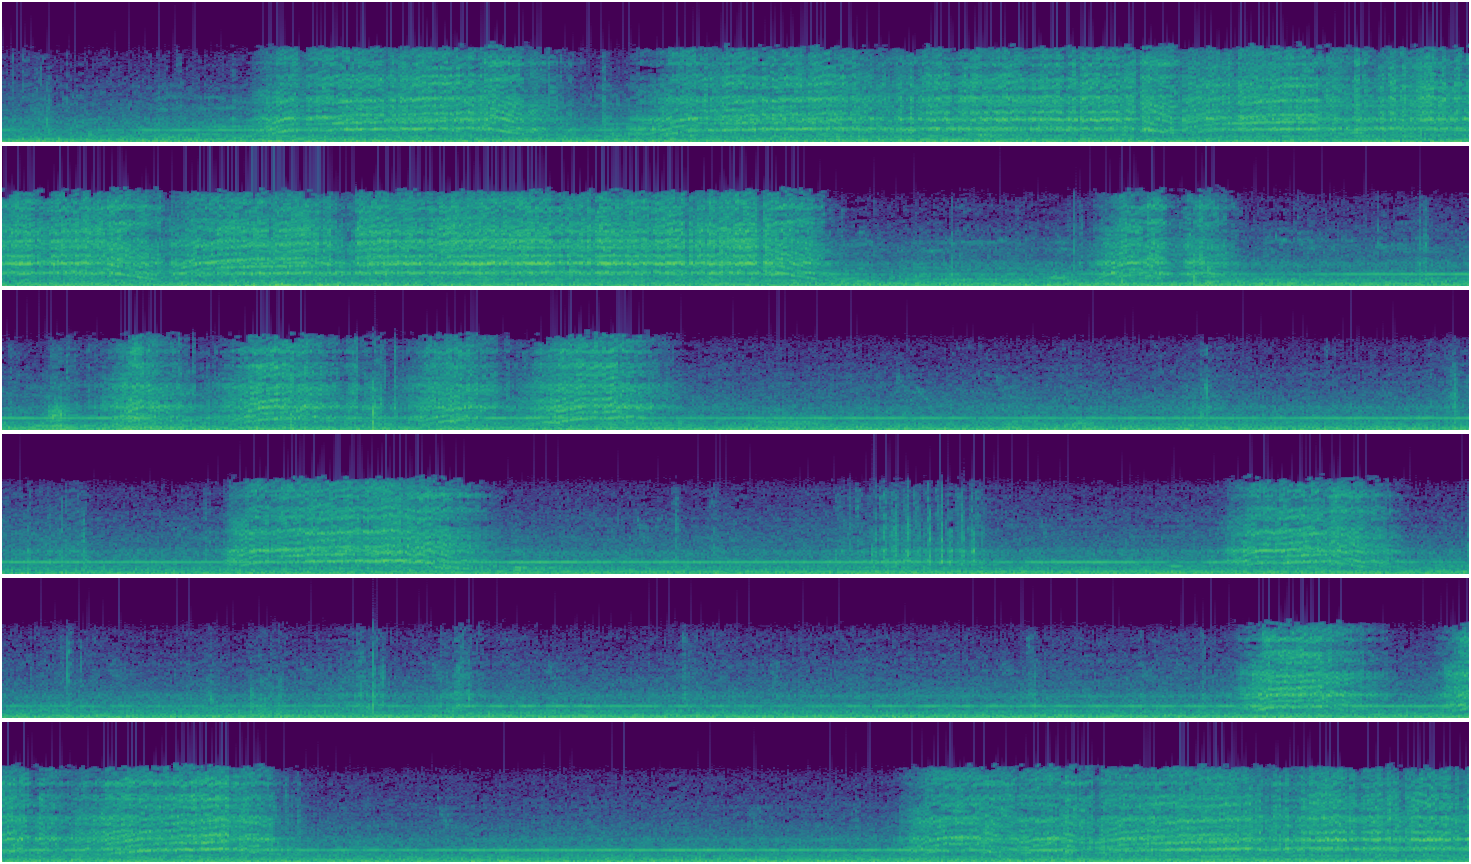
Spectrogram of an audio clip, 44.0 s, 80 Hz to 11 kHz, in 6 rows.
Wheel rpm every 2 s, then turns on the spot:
40, 100, 140, 130, 150, 70, 10, 50, 60, 0, 10, 70, 10, 30, 20, 0, 10, 30, 70, 0, 80, 150.
10-12 16-18 24-26 28-30 36-38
